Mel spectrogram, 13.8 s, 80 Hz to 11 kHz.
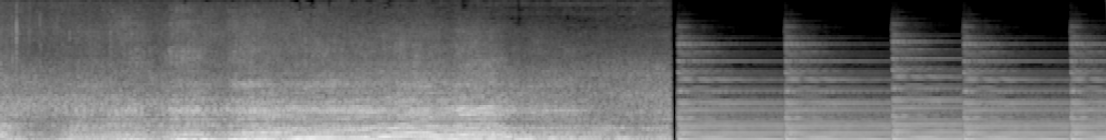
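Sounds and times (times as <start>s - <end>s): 
Chevette car engine revving as the car arrives: 0.0s - 8.5s.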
